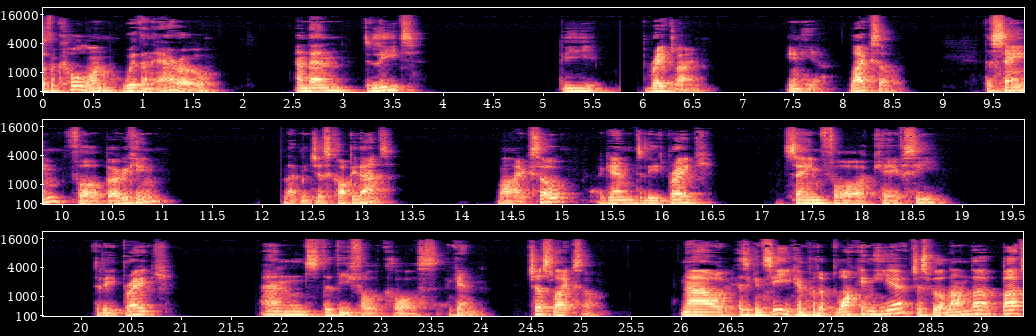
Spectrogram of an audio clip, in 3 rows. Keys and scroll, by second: 29.0 alt+Return.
